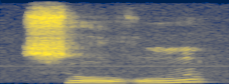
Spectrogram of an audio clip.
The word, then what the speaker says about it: sauront: Si vous ne prononcez pas correctement la distinction phonétique entre sauront et seront, ça pourrait poser des problèmes.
